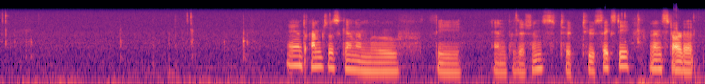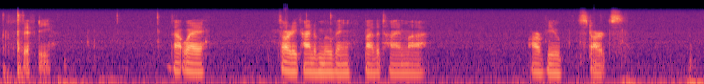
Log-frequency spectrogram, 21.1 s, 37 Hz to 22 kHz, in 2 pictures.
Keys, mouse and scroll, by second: 0.2 click, 2.7 ctrl+s, 5.2 click, 9.5 click, 12.6 click, 15.4 click.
